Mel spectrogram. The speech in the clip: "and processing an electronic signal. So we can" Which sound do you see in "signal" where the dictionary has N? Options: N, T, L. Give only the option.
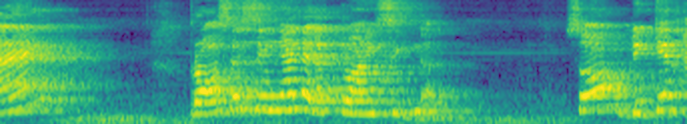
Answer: L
